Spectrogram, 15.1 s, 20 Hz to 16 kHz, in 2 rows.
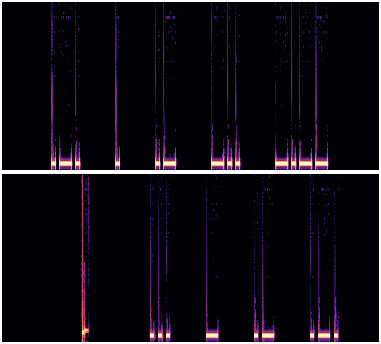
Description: Morse code, heard as a keyed tone, about 15 wpm, spaced as for 9 wpm, 700 Hz. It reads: READY STAR
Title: 3x Character Spacing - Top 500 Words - 15wpm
